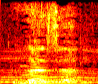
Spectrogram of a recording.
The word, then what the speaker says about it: Ghazal: Ghazal, yes.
